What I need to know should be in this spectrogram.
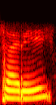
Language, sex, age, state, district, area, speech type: Telugu, female, 18-30, Telangana, Nalgonda, urban, conversation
